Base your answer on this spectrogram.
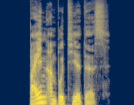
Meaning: strong/mixed nominative/accusative neuter singular of beinamputiert
- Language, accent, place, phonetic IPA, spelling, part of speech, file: German, Germany, Berlin, [ˈbaɪ̯nʔampuˌtiːɐ̯təs], beinamputiertes, adjective, De-beinamputiertes.ogg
